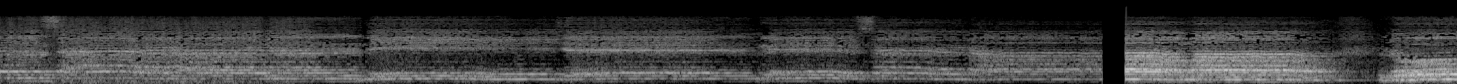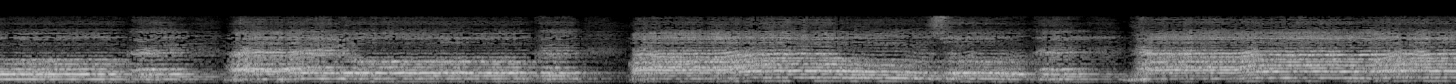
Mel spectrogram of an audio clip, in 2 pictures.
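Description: Devotional chanting by voices singing together in unison, with long held notes. A brief break comes about eleven seconds in, and after it the chanting is louder.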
